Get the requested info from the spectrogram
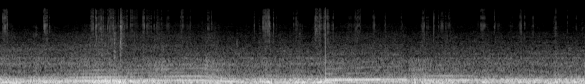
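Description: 2015 Audi RS3's turbocharged five-cylinder engine, heard from inside the cabin, pulling hard under acceleration. Its pitch rises, drops at a gearshift about two seconds in, steps up again about a second later, and then holds.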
